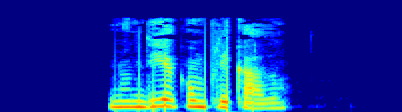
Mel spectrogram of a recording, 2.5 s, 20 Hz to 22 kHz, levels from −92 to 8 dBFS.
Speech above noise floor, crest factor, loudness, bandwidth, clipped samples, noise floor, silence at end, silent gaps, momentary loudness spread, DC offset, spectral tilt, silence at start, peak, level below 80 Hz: over 71 dB; 16 dB; -20 LUFS; 11.5 kHz; under 0.1%; under -90 dBFS; 0.75 s; none; 14 LU; under 0.1%; -7 dB/octave; 0.7 s; -6 dBFS; -56 dBFS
